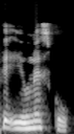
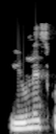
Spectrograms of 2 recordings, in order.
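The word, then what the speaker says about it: UNESCO: হোনেস নয় কিন্তু জিবিলাকে আকু আমি একে লগে উচ্চারণ করি দিব যে ইউনেস্কো আমি ইউএনএ টু ইউএনও টু ইউএন ও ও সেপারেটলি পহু কিন্তু ইউনেস্কো একে লগে পহু এতেও এনেকে ন পহে ইউএন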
